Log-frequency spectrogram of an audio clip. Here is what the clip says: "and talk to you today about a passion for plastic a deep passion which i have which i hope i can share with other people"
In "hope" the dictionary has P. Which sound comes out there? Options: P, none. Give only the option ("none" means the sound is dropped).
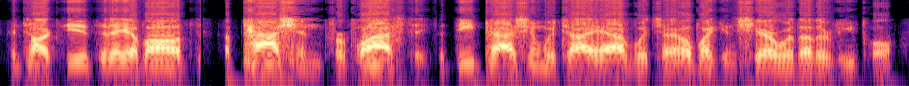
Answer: P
